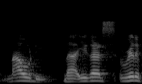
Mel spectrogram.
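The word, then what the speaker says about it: Māori: uh part of uh that's not maori is uh maori now you're gonna really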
